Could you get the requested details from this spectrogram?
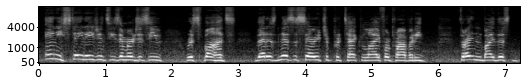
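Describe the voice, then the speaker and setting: Over slight background noise, a high-voiced male vlogger reads a government order and mockingly explains what it means in simple terms.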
